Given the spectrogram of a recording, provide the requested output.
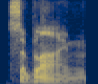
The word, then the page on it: sublime: British English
